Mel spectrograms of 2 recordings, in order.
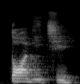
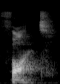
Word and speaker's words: thought: ele vê essa palavra, ele pode pensar que fala alguma coisa como tipo Togiti. E não, cara, a pronúncia dessa palavra não tem nada a ver com Togiti. Ela se fala thought.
